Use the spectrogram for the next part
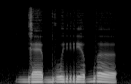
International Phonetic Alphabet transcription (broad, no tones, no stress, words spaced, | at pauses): ɡɛbu rʲəbə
